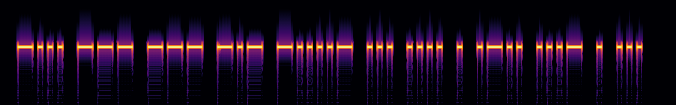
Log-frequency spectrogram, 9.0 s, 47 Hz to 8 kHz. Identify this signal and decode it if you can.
Morse code, heard as a keyed tone, about 18 wpm, 800 Hz. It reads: BOOK-SHELVES
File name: Morse / psg-18wpm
